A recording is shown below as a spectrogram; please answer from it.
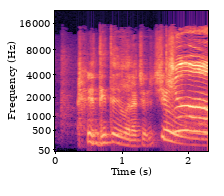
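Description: A young boy's high-pitched voice, gliding up and down in pitch with a meow-like whine, ending in a long drawn-out note near the end.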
